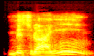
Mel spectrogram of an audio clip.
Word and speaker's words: Mizraim: Mizraim is, or pronounced Mizraim, means the embanker of the sea, talking about Menes the first.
